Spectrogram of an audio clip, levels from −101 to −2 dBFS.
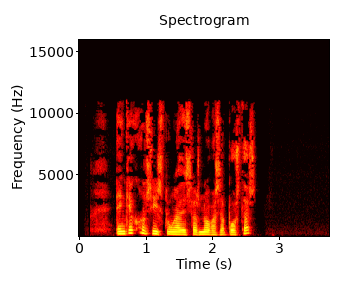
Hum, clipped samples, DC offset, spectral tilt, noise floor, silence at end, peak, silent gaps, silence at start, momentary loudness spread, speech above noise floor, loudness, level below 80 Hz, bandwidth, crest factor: none; under 0.1%; under 0.1%; -6 dB/octave; -81 dBFS; 1.15 s; -10 dBFS; none; 0.55 s; 6 LU; 55 dB; -27 LUFS; -76 dBFS; 11.5 kHz; 18 dB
